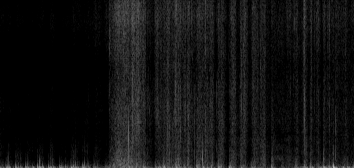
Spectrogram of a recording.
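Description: Fingernails of both hands scratch a printed polyester pillow cover, making a rapid run of soft, low, muffled scratches and thuds. About two seconds in, a brighter, hissy rustle rises briefly before the dull scratching continues steadily to the end.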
